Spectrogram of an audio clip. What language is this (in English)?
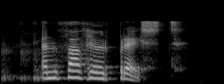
Icelandic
